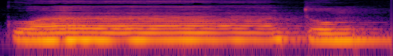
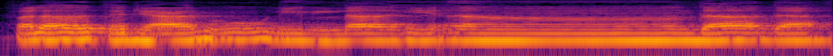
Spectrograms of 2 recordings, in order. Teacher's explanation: ومع الدال والتاء تكون غنة مرققة أي قريبة للإدغام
